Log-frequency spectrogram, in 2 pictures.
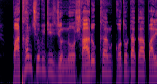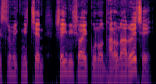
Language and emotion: Bengali, neutral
